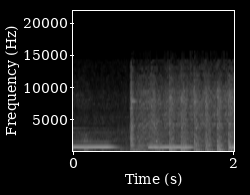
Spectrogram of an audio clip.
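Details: 2005 Kia Sorento 4x4 with intermittent stalling that became a permanent crank no-start, fuel pump and crank sensor already replaced: quick, even cranking with no firing; crank no start the dealer blamed on a failed engine control module.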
